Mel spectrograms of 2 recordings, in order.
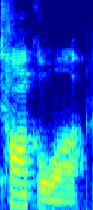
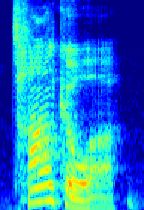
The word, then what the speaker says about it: Tonkawa: is it pronounced does it was the proper pronunciation it's at Tonkawa Tonkawa yeah not what was I was I was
